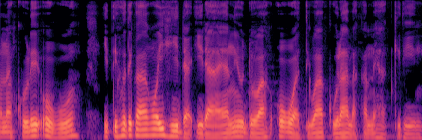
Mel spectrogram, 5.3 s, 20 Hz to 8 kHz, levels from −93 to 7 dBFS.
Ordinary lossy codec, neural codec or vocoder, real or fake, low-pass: none; none; real; none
